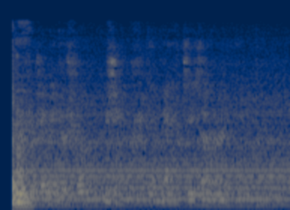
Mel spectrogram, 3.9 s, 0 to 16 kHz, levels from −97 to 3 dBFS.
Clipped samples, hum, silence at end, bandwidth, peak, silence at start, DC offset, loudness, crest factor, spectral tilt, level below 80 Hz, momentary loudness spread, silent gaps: under 0.1%; 50 Hz at -60 dBFS; 0 s; 11.5 kHz; -26 dBFS; 0.15 s; under 0.1%; -50 LUFS; 24 dB; -6 dB/octave; -70 dBFS; 11 LU; none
